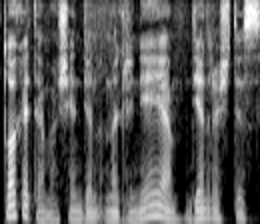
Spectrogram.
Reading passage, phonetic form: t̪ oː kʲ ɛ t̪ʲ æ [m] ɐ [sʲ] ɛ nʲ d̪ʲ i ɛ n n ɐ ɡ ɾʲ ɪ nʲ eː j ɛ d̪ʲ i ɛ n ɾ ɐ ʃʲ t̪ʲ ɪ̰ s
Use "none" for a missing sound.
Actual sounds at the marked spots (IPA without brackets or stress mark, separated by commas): m, ʃʲ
